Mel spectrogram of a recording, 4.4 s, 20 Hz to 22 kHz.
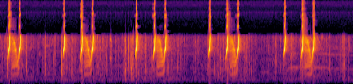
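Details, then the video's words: Common quail calling: sharp three-note phrases, the first note separate and the last two quick and clipped. Each phrase is repeated about once a second in a steady series, with little else audible. "Batair Ki Awaz New Quail sounds 2019"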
